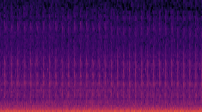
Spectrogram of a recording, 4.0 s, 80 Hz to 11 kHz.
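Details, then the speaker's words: 1966 Ford Thunderbird V8, revived after sitting years, idling after oil change to 20W-50 with much better oil pressure: deep heavy idle with faint quick steady ticking on top — lifter tick persists, lifter not coming around. "Let's see if that lifter tick goes away. All right, let's see if that lifter is going to come around or not. Unfortunately, I don't think so."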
